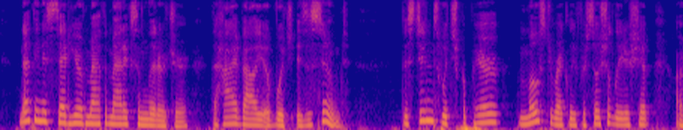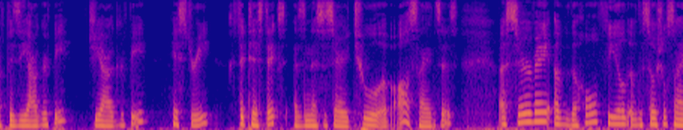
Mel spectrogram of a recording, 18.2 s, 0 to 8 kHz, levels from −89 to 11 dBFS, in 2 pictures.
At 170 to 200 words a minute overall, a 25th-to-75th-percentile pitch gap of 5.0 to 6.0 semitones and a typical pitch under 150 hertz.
No: average, 160 wpm; wide, 5.4 semitones; medium, 140 Hz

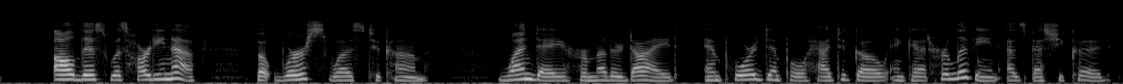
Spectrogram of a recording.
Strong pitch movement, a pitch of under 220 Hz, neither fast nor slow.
No: average, 3.7 semitones; high, 190 Hz; average, 155 wpm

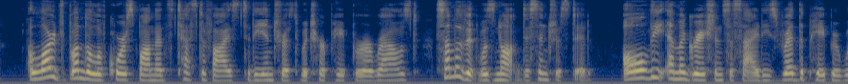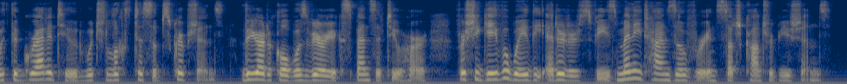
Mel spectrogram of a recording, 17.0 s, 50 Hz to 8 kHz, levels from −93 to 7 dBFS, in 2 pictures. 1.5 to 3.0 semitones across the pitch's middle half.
No: average, 4.1 semitones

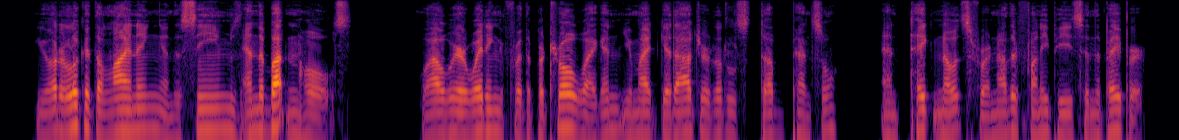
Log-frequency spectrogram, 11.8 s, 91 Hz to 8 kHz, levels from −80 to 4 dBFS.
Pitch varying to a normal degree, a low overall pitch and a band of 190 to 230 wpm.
No: narrow, 2.3 semitones; low, 110 Hz; average, 200 wpm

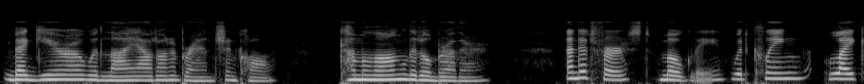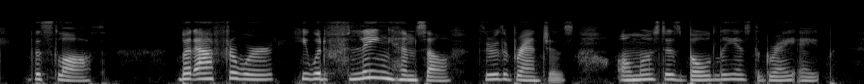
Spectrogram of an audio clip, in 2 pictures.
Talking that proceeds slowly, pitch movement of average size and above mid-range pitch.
Yes: slow, 130 wpm; average, 3.9 semitones; high, 215 Hz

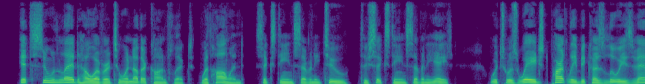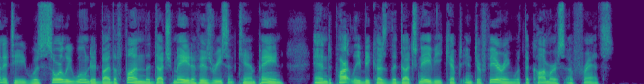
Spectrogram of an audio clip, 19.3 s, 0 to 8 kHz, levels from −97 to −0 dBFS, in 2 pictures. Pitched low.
Yes: low, 125 Hz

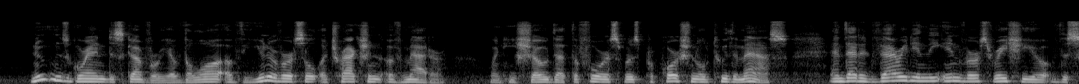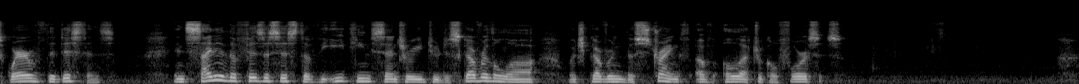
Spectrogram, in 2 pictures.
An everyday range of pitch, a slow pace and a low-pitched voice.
No: average, 4.0 semitones; average, 155 wpm; low, 125 Hz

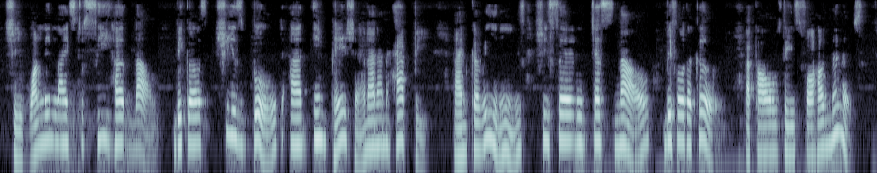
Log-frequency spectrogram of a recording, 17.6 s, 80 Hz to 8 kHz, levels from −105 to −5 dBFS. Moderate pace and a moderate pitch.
No: slow, 105 wpm; medium, 175 Hz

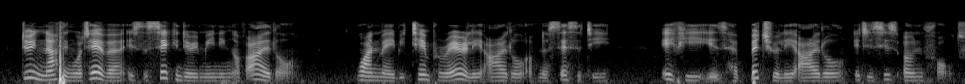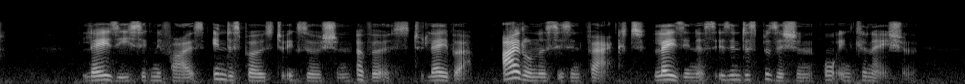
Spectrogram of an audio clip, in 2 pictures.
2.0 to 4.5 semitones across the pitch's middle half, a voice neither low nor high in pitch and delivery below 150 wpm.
Yes: average, 4.0 semitones; medium, 175 Hz; slow, 135 wpm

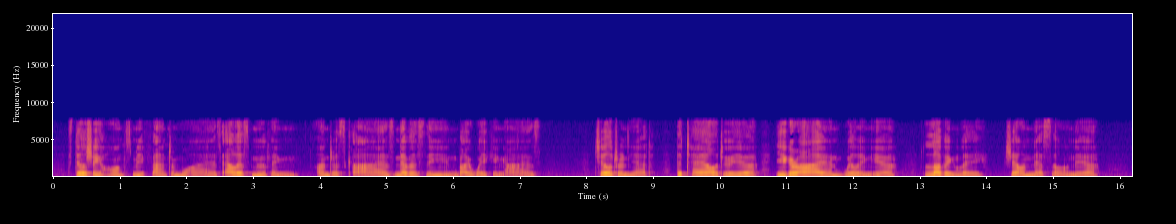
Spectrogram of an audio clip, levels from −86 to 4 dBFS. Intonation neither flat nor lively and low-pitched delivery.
No: average, 3.7 semitones; medium, 145 Hz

